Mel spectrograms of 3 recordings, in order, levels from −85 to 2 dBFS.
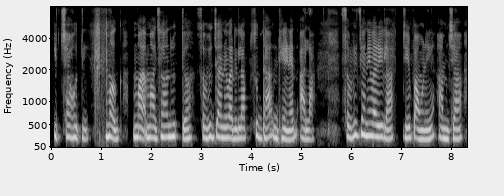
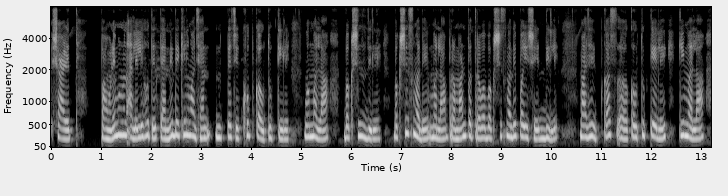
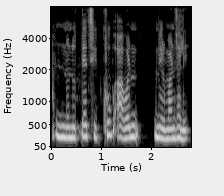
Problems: none marked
